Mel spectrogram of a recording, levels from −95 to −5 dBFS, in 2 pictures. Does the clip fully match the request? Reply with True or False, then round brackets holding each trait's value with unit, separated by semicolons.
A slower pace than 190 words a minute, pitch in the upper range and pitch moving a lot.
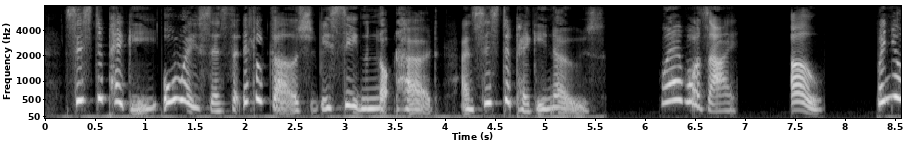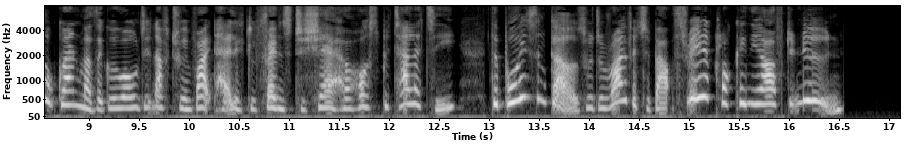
True (170 wpm; 315 Hz; 8.5 semitones)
